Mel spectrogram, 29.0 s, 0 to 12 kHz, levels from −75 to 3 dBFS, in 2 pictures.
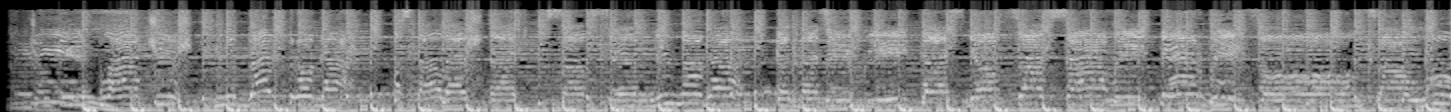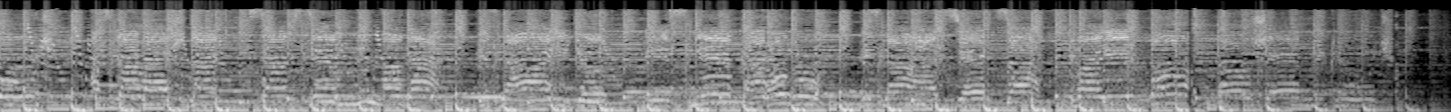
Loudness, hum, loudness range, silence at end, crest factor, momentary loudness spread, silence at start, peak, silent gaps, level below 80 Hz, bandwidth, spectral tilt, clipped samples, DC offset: -7 LUFS; none; 1 LU; 0.15 s; 8 dB; 4 LU; 0.1 s; 0 dBFS; none; -18 dBFS; 12 kHz; -2.5 dB/octave; 0.9%; 0.8%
